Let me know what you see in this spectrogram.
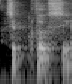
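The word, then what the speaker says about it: Siklósi: SIklosi.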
